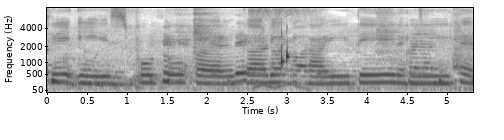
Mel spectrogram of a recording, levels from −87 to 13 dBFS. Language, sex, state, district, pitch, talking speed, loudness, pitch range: Hindi, male, Madhya Pradesh, Umaria, 235 Hz, 100 wpm, -21 LUFS, 215-245 Hz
